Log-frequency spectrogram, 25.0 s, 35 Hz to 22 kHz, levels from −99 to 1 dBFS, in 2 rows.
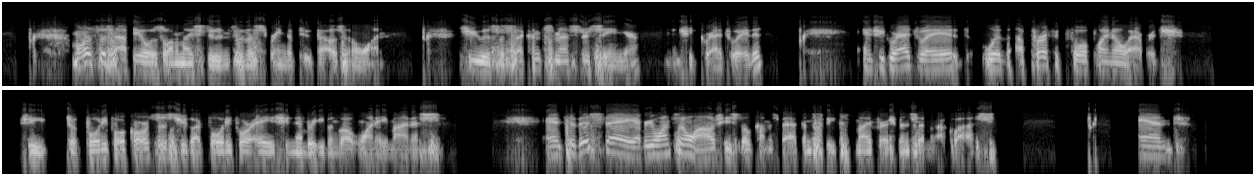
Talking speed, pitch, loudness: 160 wpm, 105 Hz, -26 LUFS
